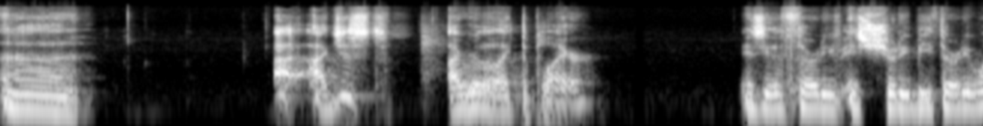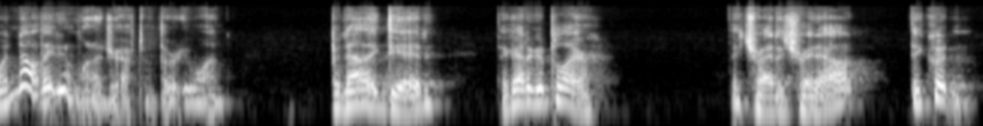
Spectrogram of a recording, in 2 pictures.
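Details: Adult male host about five to five and a half weeks after vocal cord surgery, voice improving daily but likely unchanged from yesterday after heavy voice use and no sleep; dysphonia after vocal cord surgery.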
